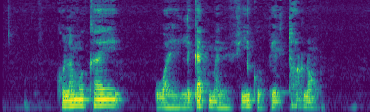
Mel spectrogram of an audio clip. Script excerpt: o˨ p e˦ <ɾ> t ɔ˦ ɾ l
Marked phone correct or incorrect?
incorrect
